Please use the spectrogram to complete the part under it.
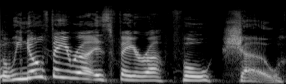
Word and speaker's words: Feyre: As the book opens, we're seeing things from the eyes of a young woman named Feyre, which thankfully, Sarah works a clever pronunciation of this name onto page 13 of the paperback, because I probably would have been calling her Feyre.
